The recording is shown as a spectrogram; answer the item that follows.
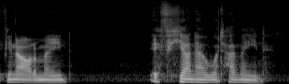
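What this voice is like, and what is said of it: Poor attempt at Irish accent. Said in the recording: “I can't do accents. Why do I keep trying? This was supposed to be an Irish? Supposed to be an Irish accent.”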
